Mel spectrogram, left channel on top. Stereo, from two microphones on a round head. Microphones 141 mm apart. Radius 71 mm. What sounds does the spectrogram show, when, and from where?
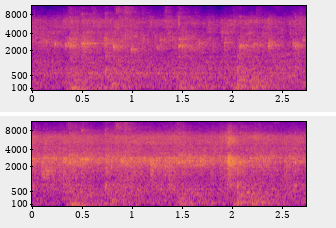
0.3 s a pop: 20° right (ahead or behind), 6.5 m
